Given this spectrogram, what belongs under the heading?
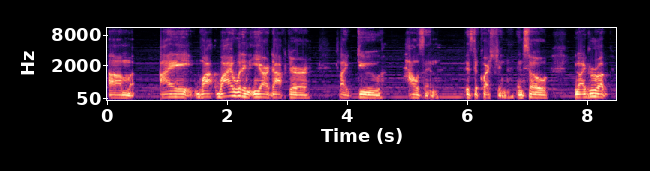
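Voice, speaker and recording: Deep-voiced earnest man from Jamaica. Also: fairly bright tone, soft background music. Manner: earnest, measured storytelling with many fillers. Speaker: guest, physician. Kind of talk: casual interview.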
